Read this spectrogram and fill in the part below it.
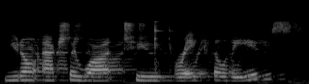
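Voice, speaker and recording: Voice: mid-range voice, flat delivery, measured pace, gravelly, far from the mic, noisy background. A young adult co-host in their twenties, casually walking others through a cocktail and bossing them between steps, with some swearing. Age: 20s. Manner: bossy, instructive, swearing. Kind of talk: casual chat while making a drink.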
